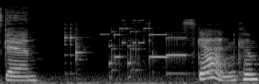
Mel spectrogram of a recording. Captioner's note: the Computer chimes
